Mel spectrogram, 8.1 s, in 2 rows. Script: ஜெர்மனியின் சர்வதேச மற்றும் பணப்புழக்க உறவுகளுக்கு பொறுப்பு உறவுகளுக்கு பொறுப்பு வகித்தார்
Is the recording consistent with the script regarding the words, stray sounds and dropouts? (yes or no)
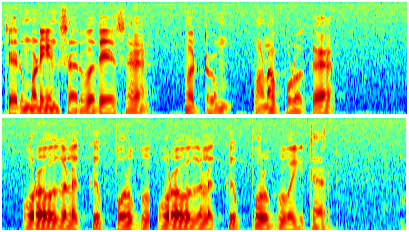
yes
